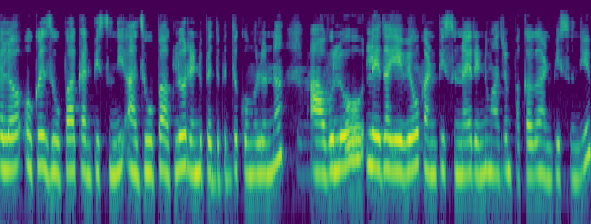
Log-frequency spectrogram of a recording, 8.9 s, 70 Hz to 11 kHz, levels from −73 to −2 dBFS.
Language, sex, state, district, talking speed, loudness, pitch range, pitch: Telugu, female, Telangana, Karimnagar, 140 wpm, -16 LUFS, 225-245 Hz, 235 Hz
